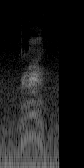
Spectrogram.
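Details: A domestic cat gives one short meow of about a second, a tonal rise and fall with clear harmonics, over a steady low hum before the sound cuts off abruptly.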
